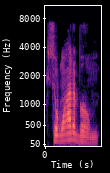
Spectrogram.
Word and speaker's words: Suvarnabhumi: Like Suvarnabhumi is the airport. That is the way you pronounce it, but you would never guess it if you could never spell it unless you actually saw the spelling.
